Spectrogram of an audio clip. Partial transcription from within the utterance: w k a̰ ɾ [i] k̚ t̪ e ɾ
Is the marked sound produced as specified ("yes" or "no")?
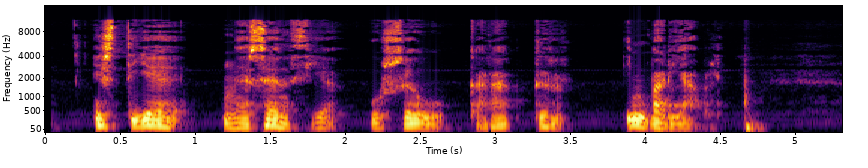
no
